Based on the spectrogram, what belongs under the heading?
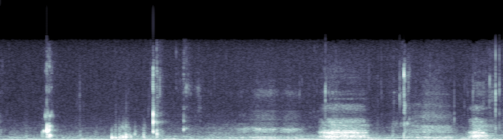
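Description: A person chewing a dense meatball with the mouth mostly closed, giving a few wet mouth clicks. A breathy sniff comes a little after three seconds in.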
